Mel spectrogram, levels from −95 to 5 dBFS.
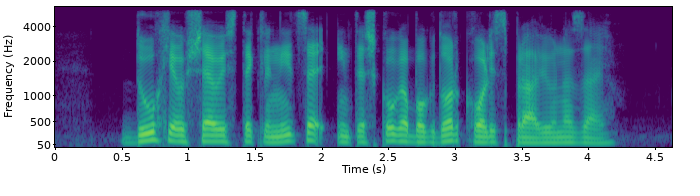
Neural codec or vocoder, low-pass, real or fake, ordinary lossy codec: none; 5.4 kHz; real; none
